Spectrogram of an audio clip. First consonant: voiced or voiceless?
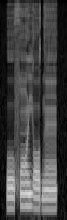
voiceless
